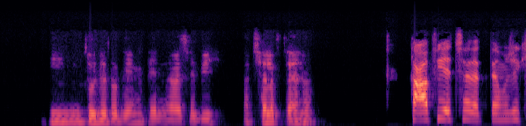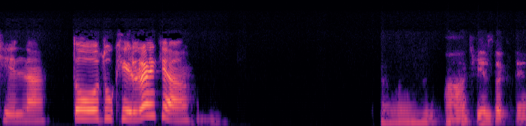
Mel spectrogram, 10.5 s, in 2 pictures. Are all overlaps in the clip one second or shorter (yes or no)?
yes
